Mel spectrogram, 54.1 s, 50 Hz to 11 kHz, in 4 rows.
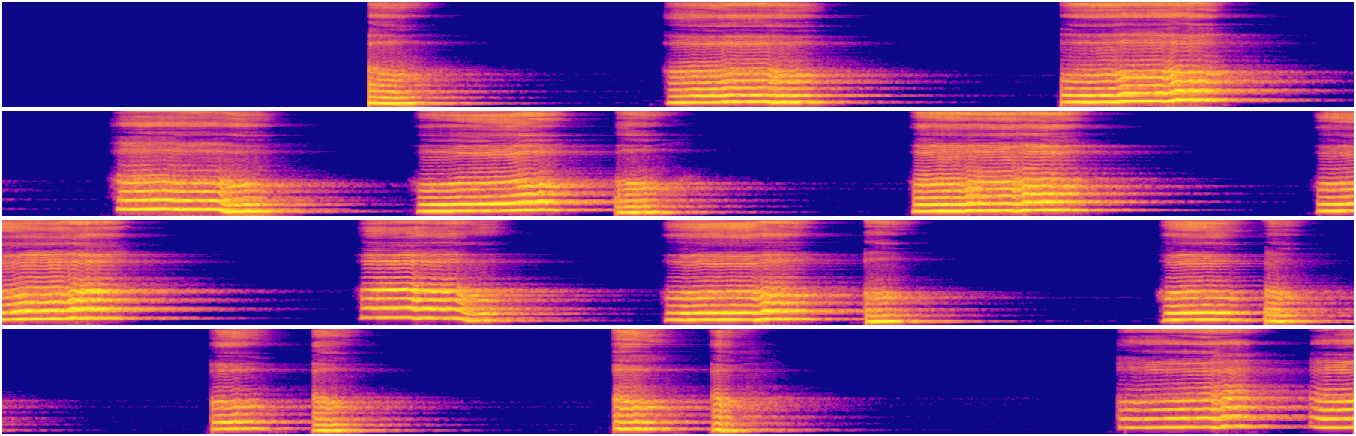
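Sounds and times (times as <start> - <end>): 
vocals with effects: 3.7 - 4.6, 6.7 - 8.6, 10.6 - 12.7, 14.7 - 16.6, 17.7 - 20.4, 22.6 - 24.8, 26.7 - 29.0, 30.6 - 32.4, 33.7 - 36.4, 38.7 - 40.3, 42.7 - 44.3, 46.7 - 48.3, 51.7 - 54.0.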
